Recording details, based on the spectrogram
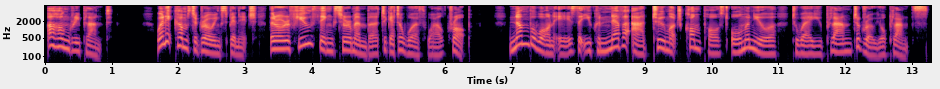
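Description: A woman reading a gardening magazine article aloud in a measured, clear way. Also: sits low, big pitch swings, dry recording, studio quality. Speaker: reader. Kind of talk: scripted narration of a gardening article.

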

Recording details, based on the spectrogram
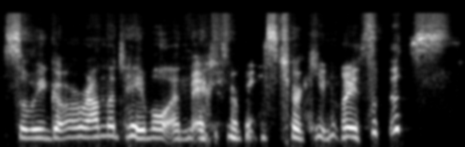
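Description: A woman's voice: medium pitch, fairly even intonation, brisk, sharp tone, no room sound, rough recording. A young woman co-hosting a podcast in casual chat, chatty and giggling at her own stories. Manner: chatty, giggly, self-amused. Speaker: podcast co-host.

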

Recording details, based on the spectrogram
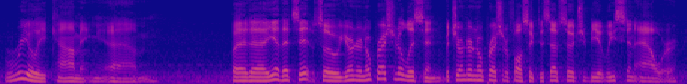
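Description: A man's voice: brisk, gravelly. A man hosting a sleep podcast in a meandering, hesitant, slightly goofy soothing monologue, recorded on location inside an observation wheel cabin. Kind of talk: rambling, soothing bedtime monologue. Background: low ambient hum, faint.

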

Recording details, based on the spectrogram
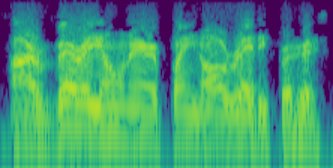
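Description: An actor playing a folksy, good-natured adventurer with a Southern US accent, full of enthusiastic slang, in an old-time radio drama. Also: male voice, on the high side, normal speed, pushed and bright, dry recording. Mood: excited. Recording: muffled vintage radio recording.

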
